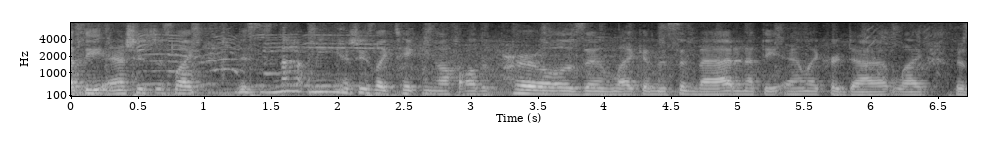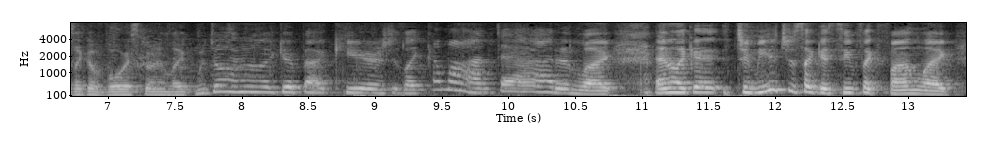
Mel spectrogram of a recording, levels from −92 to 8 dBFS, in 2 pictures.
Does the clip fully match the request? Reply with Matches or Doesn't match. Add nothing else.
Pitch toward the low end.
Doesn't match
